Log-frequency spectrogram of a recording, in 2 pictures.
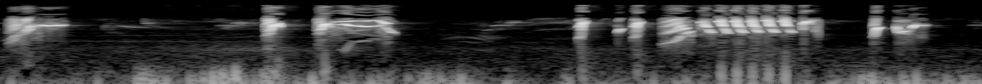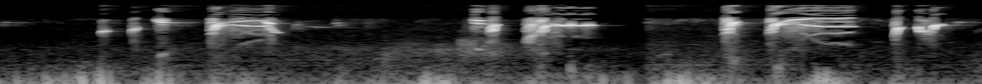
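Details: European goldfinch in a single cage singing for young birds to learn; crisp separated phrases of twitters, a fast rattling trill, and clear rising-falling whistles, with quiet gaps between.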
